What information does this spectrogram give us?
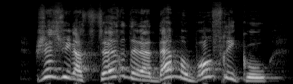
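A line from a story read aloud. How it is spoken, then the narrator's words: Laughing exclamation. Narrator (French): s'écria Elfie en riant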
